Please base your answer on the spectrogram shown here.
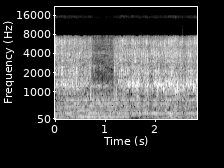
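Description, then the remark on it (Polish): Water runs steadily into a clogged sink, a loud, continuous rushing splash that briefly softens in the middle before surging again. “ale ci już woda z tego została, bo muszę, muszę kurde kupić jakiegoś przetykacza i zrobić tutaj małe przepchanie zlewu.”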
